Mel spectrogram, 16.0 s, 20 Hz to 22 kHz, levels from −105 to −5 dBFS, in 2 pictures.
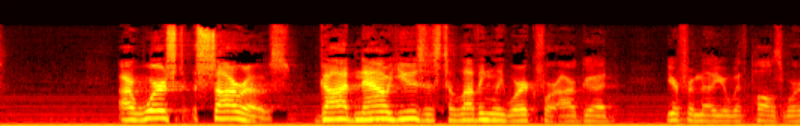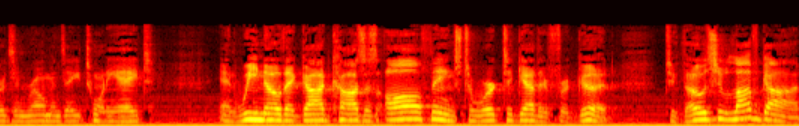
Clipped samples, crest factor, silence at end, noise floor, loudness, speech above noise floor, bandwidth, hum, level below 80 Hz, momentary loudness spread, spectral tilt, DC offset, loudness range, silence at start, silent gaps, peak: under 0.1%; 22 dB; 0 s; -62 dBFS; -32 LUFS; 28 dB; 10.5 kHz; none; -62 dBFS; 18 LU; -3.5 dB/octave; 1%; 14 LU; 1.2 s; none; -12 dBFS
